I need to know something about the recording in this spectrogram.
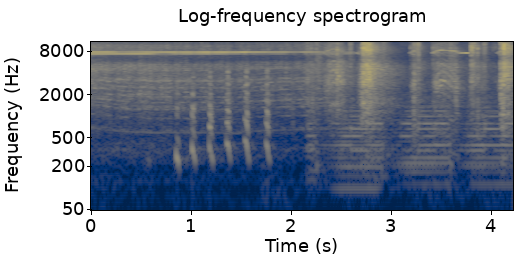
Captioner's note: laughing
